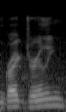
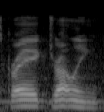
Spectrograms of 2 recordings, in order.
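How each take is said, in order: First: "Dreeling" with a long ee and no t, questioning; Dreeling, unsure retry. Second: "Dretling" said with a t in the middle, slowly; Dretling, first guess. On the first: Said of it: "I'm gonna go with Dreeling on this one". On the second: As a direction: read the name as "Dretling" with a t. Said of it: "Or Dreeling?". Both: Shown as a demonstration.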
